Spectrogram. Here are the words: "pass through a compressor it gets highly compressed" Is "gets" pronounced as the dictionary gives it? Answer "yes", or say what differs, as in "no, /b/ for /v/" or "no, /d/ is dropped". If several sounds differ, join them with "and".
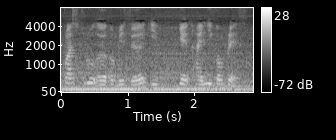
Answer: no, /s/ is dropped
